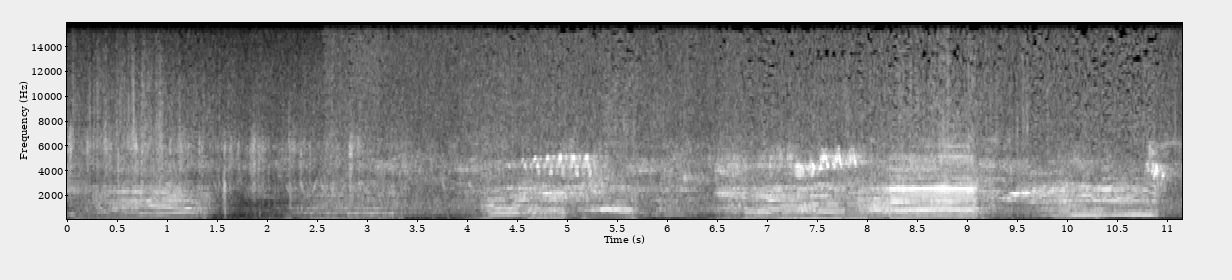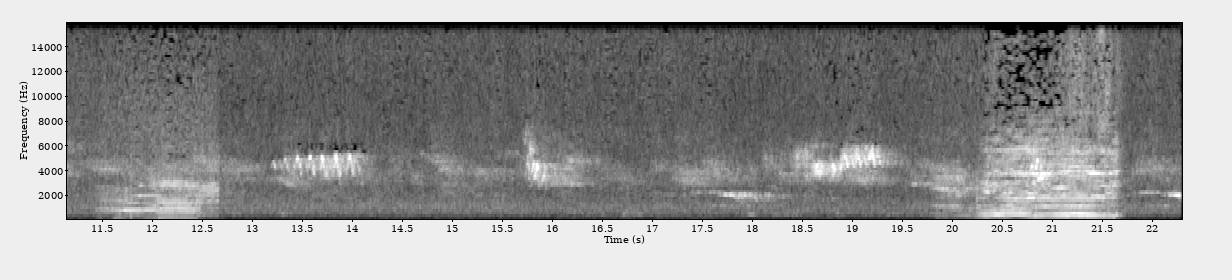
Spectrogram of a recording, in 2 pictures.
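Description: Cows mooing: a run of long, drawn-out moos, each rising in pitch as it starts, coming one after another, then a lull, then one last loud moo near the end.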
